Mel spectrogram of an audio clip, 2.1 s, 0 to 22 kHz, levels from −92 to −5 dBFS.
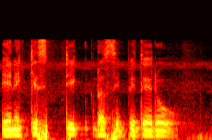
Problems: low volume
